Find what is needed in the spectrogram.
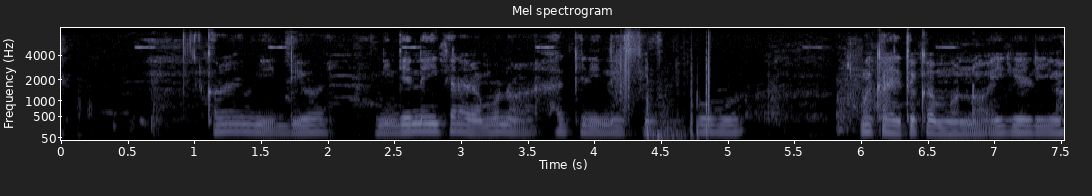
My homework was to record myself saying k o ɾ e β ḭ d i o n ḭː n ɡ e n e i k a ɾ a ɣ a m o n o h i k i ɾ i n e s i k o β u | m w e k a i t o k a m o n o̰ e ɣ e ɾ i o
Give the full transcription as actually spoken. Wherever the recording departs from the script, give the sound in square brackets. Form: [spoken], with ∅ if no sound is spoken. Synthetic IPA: k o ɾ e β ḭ d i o n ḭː [ŋ] ɡ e n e i k a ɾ a ɣ a m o n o h [a] k i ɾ i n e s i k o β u | m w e k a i t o k a m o n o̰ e ɣ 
